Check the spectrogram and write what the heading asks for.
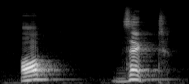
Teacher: the word plays its role as a noun so stress is given on the first syllable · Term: word stress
